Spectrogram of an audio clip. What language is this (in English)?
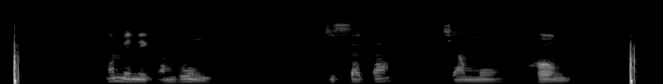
Chokwe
